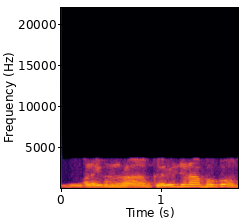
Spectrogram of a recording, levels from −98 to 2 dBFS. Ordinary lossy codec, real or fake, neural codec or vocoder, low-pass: none; real; none; 3.6 kHz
